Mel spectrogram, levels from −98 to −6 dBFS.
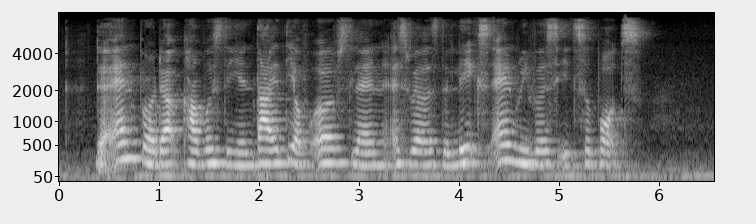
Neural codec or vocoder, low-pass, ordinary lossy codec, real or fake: none; 7.2 kHz; AAC, 48 kbps; real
